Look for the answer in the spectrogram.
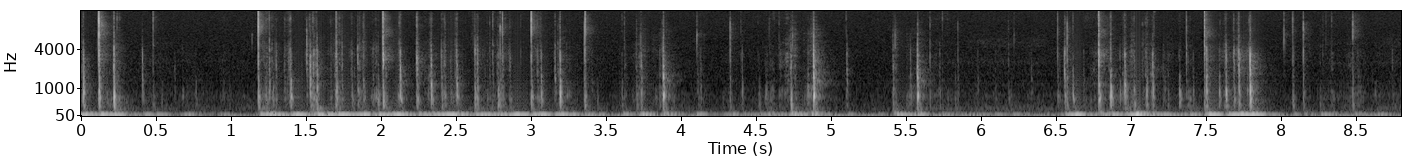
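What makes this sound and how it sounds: Long painted nails and fingertips rapidly tap the hollow keys of a pastel plastic typewriter-style computer keyboard with round retro keycaps. Dense, uneven bursts of sharp, bright clicks ride over a steady low hum, with louder flurries near the start and toward the end.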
